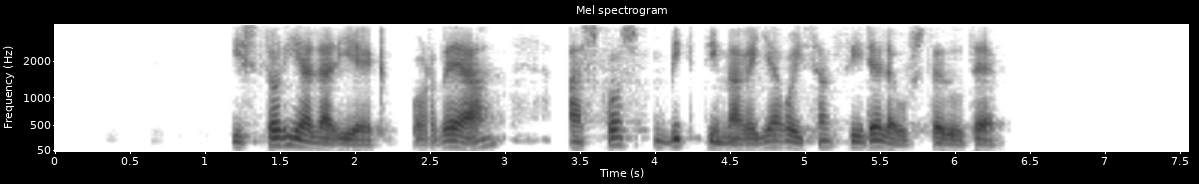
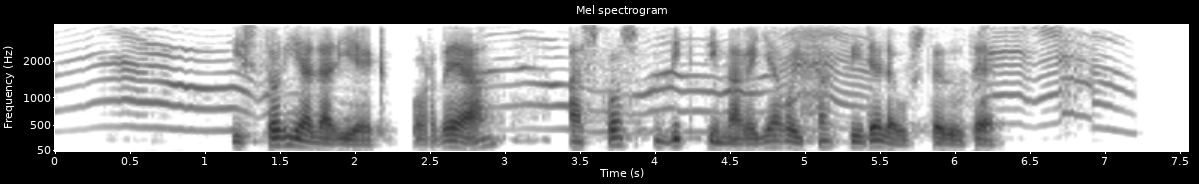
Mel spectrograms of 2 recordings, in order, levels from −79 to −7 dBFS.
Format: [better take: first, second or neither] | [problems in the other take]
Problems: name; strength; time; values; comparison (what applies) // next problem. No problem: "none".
first | background sound (Cat); 12 dB below the speech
